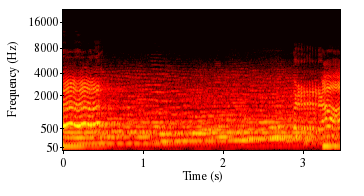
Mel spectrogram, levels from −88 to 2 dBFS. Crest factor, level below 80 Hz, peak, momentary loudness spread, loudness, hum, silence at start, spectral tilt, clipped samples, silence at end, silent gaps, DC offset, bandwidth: 18 dB; -48 dBFS; -12 dBFS; 10 LU; -31 LUFS; none; 0 s; -6.5 dB/octave; under 0.1%; 0 s; none; under 0.1%; 9.4 kHz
